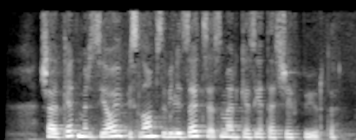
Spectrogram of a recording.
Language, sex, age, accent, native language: Uzbek, female, 25-34, Andijon, Uzbek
